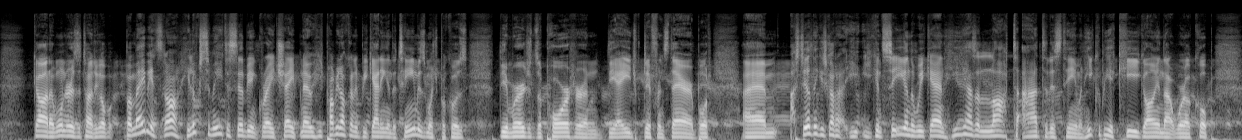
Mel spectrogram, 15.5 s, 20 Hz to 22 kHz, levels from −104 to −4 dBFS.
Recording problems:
echo of what is said; faint; throughout; 320 ms later, 20 dB below the speech

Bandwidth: 14.5 kHz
